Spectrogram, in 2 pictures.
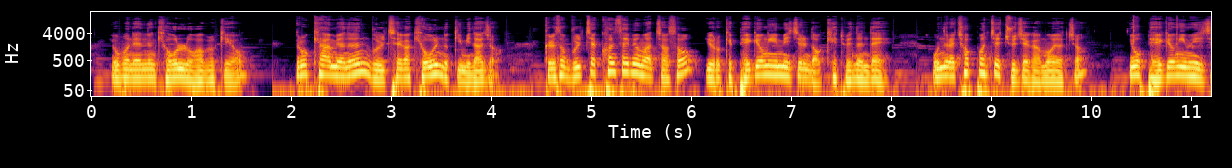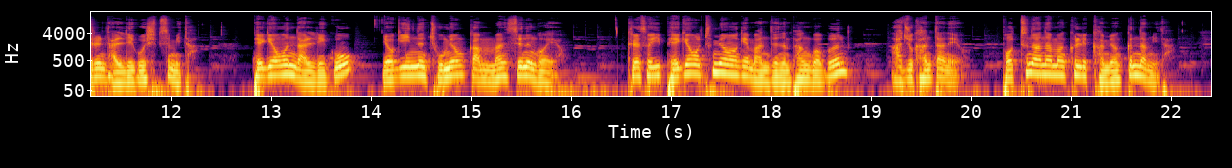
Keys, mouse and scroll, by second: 1.3 click, 1.6-2.6 middle drag, 2.8 click, 3.1-3.5 middle drag, 9.1 click, 9.9-10.2 middle drag, 10.5 click, 15.0 click, 15.3-16.5 middle drag, 17.1 middle drag, 21.7-22.4 drag.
